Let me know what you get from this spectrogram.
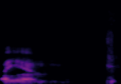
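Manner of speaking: very soft, gentle statement; hushed and gentle. Shown as a demonstration. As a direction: let it out very quietly. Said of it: "Once more".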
